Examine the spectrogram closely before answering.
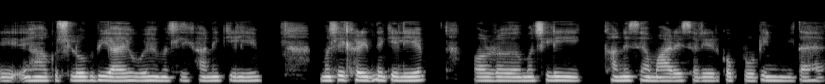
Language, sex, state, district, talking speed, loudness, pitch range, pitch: Hindi, female, Bihar, Samastipur, 190 wpm, -17 LUFS, 175-180 Hz, 175 Hz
